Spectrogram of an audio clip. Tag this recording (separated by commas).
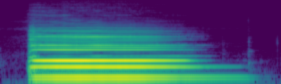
Music, Musical instrument, Bowed string instrument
